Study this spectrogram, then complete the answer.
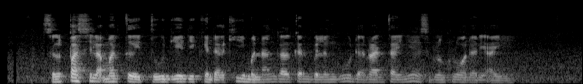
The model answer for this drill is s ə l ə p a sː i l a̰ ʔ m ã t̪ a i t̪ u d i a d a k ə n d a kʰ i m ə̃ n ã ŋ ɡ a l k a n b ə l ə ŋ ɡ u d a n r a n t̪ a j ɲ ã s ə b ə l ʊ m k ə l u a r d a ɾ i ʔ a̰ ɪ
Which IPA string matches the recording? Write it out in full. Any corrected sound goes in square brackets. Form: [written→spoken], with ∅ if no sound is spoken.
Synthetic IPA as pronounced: s ə l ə p a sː i l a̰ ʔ m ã t̪ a i t̪ u d i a d [a→i] k ə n d a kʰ i m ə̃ n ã ŋ ɡ a l k a n b ə l ə ŋ ɡ u d a n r a n t̪ a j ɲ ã s ə b ə l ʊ m k ə l u a r d a ɾ i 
